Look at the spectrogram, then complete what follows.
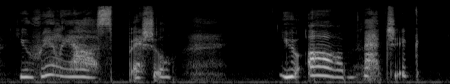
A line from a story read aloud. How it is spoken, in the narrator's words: she whispered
